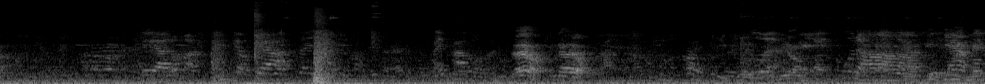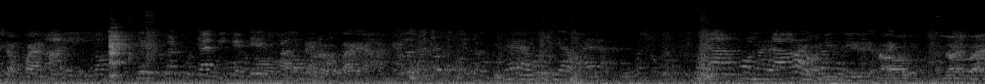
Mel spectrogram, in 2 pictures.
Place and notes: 南寮市場, Hsinchu City - small traditional market
small traditional market, vendors peddling, housewives bargaining, and girls gossiping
